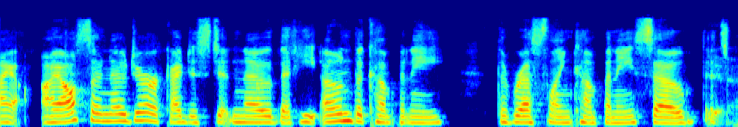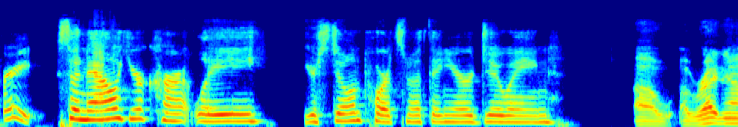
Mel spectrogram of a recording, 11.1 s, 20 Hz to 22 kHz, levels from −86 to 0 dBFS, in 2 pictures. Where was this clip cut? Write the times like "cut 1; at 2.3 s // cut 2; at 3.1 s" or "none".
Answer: none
